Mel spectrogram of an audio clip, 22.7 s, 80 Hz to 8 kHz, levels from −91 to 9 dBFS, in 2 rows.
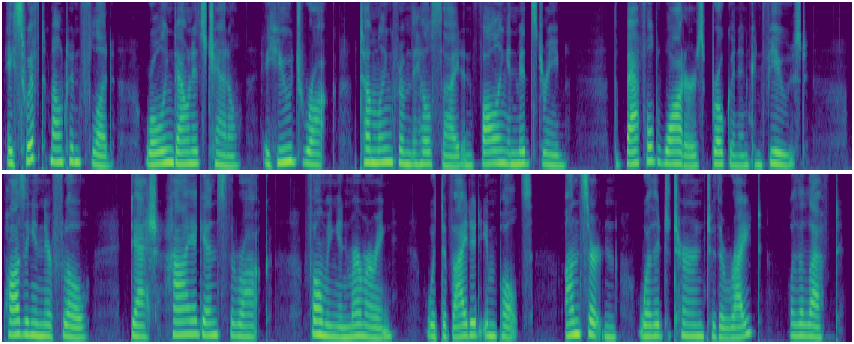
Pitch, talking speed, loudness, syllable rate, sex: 200 Hz, 140 wpm, -18 LUFS, 4.1 syllables/s, female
